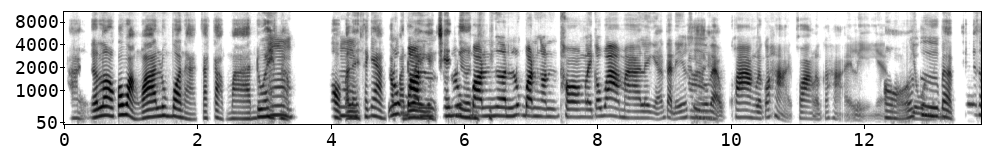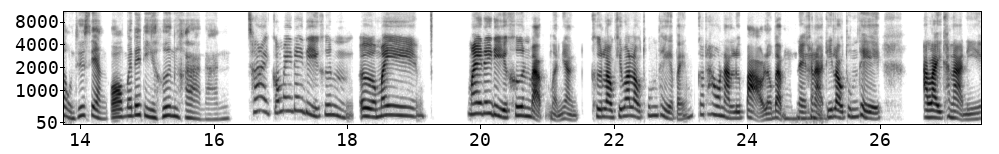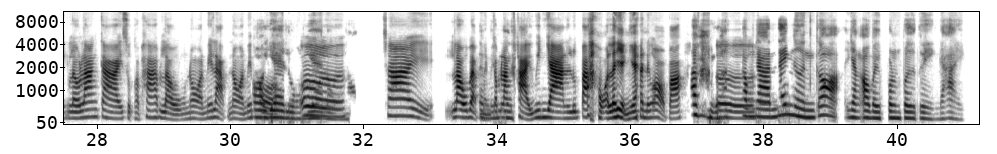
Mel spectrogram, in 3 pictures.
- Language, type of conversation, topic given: Thai, podcast, มีวิธีลดความเครียดหลังเลิกงานอย่างไรบ้าง?
- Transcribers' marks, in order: tsk; unintelligible speech; other background noise; laughing while speaking: "เปล่า"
